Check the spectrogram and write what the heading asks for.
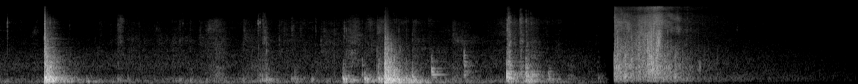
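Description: Wooden knocks of lumber being set down and shifted on a plywood deck: a sharp thunk about half a second in, a louder cluster of thuds around four seconds, and another near five. About six seconds in the sound cuts to a whoosh that fades away.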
